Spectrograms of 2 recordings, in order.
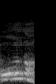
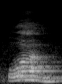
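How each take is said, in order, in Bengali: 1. স্বরধ্বনিটি 'bone' শব্দের স্বরধ্বনির মতো। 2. স্বরধ্বনিটি 'sun' শব্দের স্বরধ্বনির মতো। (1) "উচ্চারণটা কখনোই ওন হয় না" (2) "উচ্চারণটা হচ্ছে ওয়ান হয়"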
